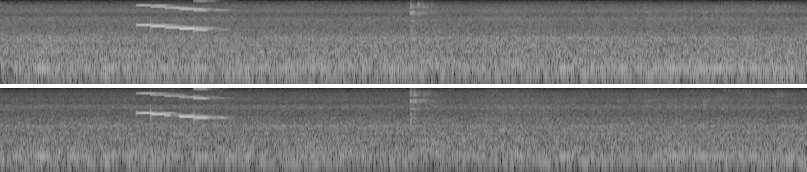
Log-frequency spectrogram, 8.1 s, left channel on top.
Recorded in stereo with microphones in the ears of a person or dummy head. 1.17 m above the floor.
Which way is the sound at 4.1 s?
30° right (ahead or behind).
